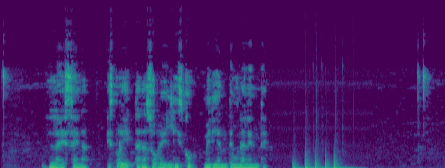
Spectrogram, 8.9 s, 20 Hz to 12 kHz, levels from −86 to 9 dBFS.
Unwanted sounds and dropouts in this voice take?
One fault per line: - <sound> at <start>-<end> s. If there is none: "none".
- thud at 5.8-7.4 s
